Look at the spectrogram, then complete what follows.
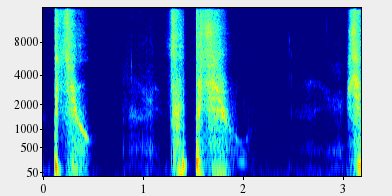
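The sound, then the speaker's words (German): A voice imitates whip cracks: four sharp, loud bursts, each a quick hissing snap with a falling swish, spaced irregularly with brief silences between. “…, zum Warmwerden, könntest du ein paar Peitschenhiebe ja, natürlich. Einsprechen?”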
